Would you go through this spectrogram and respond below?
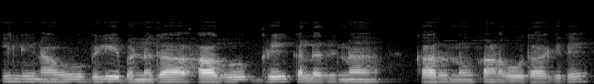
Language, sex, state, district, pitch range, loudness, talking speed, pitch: Kannada, male, Karnataka, Bangalore, 110-120 Hz, -19 LUFS, 90 wpm, 115 Hz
